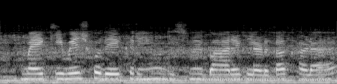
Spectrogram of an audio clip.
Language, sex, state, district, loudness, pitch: Hindi, female, Chhattisgarh, Raipur, -12 LUFS, 230 Hz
